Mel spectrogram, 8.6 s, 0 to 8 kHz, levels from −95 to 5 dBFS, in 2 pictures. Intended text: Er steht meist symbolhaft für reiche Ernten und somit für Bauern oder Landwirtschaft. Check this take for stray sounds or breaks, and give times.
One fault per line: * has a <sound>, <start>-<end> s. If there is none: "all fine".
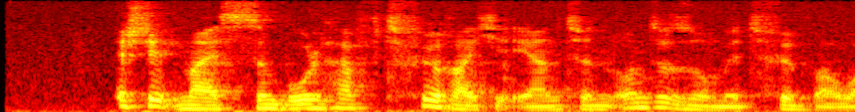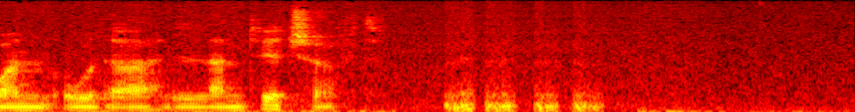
* has a laugh, 6.5-7.3 s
